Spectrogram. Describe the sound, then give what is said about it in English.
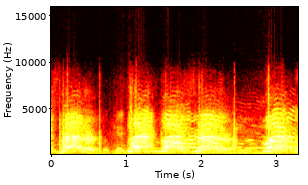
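Hundreds of demonstrators at a large protest in Washington shout and chant together in loud, surging bursts to express anger and frustration, voices overlapping into a continuous roar with rhythmic swells of about a second each and no single speaker standing out. “Hundreds of demonstrators show up to express their anger and frustration.”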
